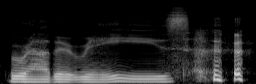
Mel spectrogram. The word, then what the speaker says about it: Robert Reyes: Robert Reyes. That's how we say his name. We don't actually say Robert. We say Robert.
